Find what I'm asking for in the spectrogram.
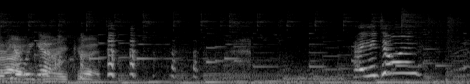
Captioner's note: laughs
